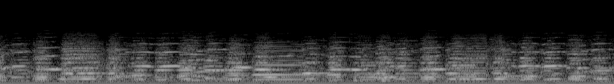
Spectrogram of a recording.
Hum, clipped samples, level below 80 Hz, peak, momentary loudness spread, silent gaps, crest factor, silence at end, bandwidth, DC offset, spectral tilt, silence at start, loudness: 50 Hz at -45 dBFS; under 0.1%; -44 dBFS; -14 dBFS; 3 LU; none; 12 dB; 0 s; 5.4 kHz; under 0.1%; -9 dB/octave; 0 s; -28 LUFS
